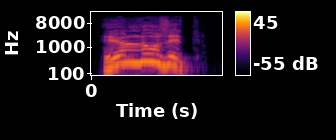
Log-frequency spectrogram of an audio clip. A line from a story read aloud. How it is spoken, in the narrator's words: almost shouted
